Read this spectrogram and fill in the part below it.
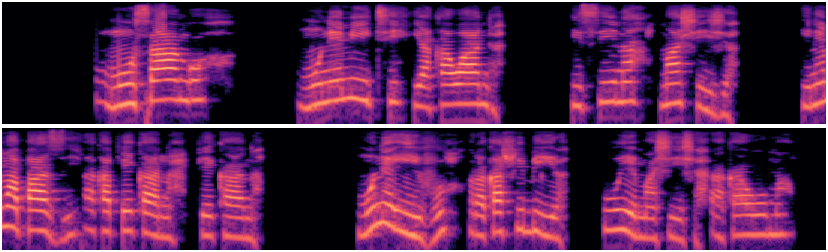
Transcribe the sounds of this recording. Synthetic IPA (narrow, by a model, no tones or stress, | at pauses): musaŋɡo̞ | mune̞mitʰijakawanda | isinamaʃiʒa | ine̞mapaziakap͡fe̞kanap͡fe̞kaːna | mune̞ivʱurakaʂiɓiɾa | uje̞maʃiʒaːkaoːma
